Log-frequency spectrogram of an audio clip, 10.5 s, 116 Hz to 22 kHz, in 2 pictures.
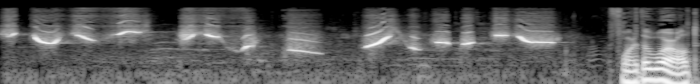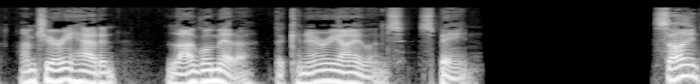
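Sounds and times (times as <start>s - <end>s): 
person on La Gomera in the Canary Islands whistling a whistled language: 0.0s - 4.2s
speech: 4.7s - 8.9s, 10.2s - 10.4s.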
